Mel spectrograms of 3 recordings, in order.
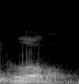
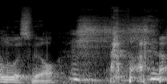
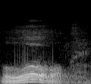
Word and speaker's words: Louisville: from that would be Louisville uh not louville but Louisville you just forget the S okay it's Louisville I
